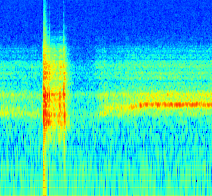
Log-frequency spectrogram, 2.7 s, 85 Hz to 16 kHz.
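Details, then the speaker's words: Westinghouse 535 radio on AM band, no antenna connected, during IF alignment: after a crackle a steady whistle near 1 kHz settles in as the set breaks into full spurious oscillation; cause not pinpointed, heterodyne tone when tuning past stations, volume control affects it. "you can almost hear it break into full oscillation there."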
